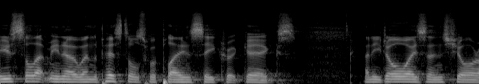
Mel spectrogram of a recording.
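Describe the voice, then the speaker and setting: This is an ordinary speaking voice from a man with a fairly low pitch. He talks at a fairly quick pace with fairly even intonation. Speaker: photographer and author. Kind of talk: reading aloud. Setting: stage with audience.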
